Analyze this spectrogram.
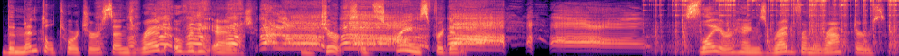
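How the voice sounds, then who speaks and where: A woman reading dramatic scripted audiobook narration as the storyteller. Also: on the high side.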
